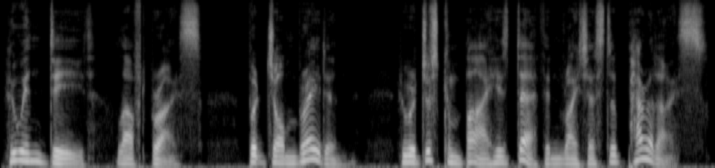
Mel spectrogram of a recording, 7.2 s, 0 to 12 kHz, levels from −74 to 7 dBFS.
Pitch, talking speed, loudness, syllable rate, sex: 120 Hz, 140 wpm, -20 LUFS, 4.4 syllables/s, male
